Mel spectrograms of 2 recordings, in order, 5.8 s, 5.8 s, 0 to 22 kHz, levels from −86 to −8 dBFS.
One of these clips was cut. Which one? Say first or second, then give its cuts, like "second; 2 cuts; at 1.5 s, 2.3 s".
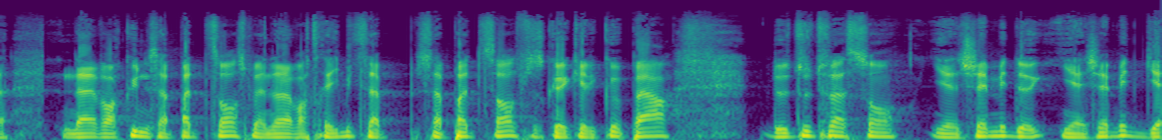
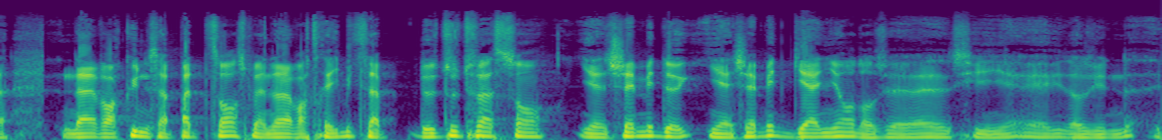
second; 1 cut; at 2.0 s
